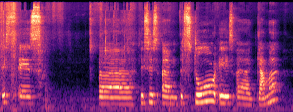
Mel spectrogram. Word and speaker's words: Gamma: Anyway, this is, I'm not going to open the paint, but this is the store is Gamma, or you pronounce it Gamma in Holland, and it's this brand, Wooden Wall, which I've had quite a few times.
